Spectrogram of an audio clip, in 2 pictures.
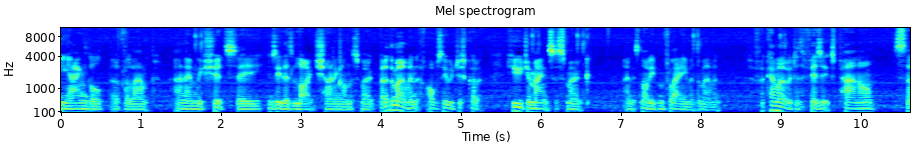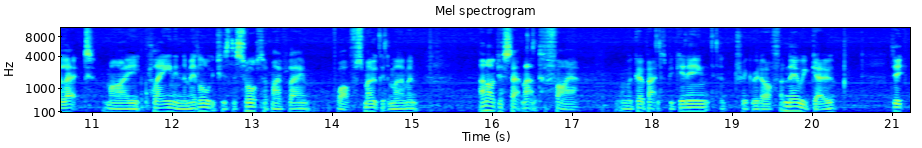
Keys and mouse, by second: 1.3-3.2 drag, 6.8-11.0 drag, 12.9-15.6 middle drag, 15.6-20.3 drag, 20.3-21.2 middle drag.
